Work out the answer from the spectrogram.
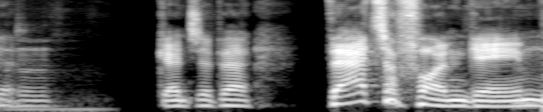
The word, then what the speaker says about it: Genshin Impact: I keep mispronouncing this, but like Genshin Impact. Genshin Is that how you say Impact. it? Mhm. Genshin Impact.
